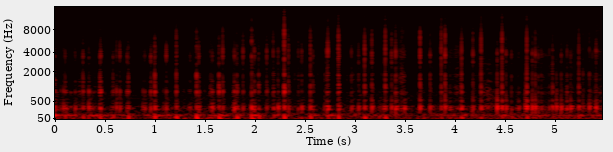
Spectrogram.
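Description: Short fingernails on both hands scratch rapidly across a flat, thin brown hardboard (MDF) sheet lying on a table. The result is a dense run of quick, dry, rasping strokes, each ending abruptly with no ring, set over a faint low hum.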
